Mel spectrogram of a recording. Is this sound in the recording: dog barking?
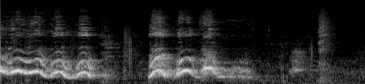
yes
